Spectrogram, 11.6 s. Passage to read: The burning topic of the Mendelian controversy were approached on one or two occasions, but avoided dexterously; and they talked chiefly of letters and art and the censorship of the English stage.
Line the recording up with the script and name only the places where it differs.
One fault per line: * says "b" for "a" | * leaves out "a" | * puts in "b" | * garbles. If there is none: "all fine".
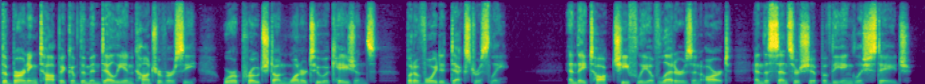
all fine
